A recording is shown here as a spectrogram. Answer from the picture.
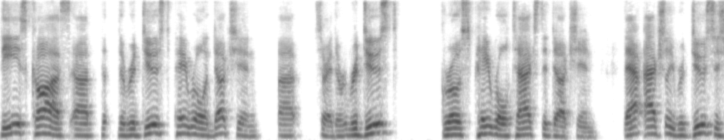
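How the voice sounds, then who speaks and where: A man with an unremarkable speaking voice talks at a fairly slow pace against a quiet background. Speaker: sales trainer. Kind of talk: training webinar.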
